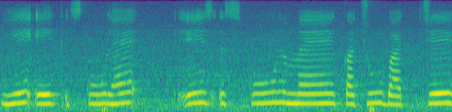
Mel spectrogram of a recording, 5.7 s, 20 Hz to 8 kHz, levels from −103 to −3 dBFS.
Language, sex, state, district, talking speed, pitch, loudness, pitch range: Hindi, female, Bihar, East Champaran, 105 wpm, 255 Hz, -15 LUFS, 245-265 Hz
